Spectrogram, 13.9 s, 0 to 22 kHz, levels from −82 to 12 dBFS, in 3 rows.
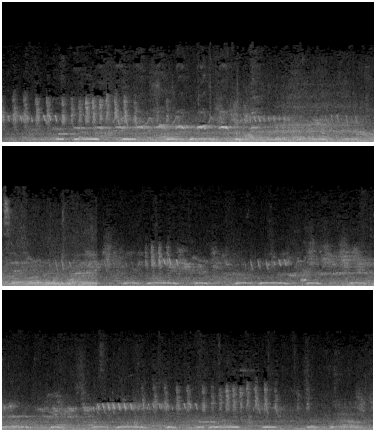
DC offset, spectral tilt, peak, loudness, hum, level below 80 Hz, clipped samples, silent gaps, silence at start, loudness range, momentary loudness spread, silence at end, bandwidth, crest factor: under 0.1%; -4 dB/octave; -8 dBFS; -25 LUFS; none; -38 dBFS; under 0.1%; none; 0 s; 6 LU; 9 LU; 0 s; 15.5 kHz; 16 dB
